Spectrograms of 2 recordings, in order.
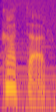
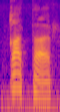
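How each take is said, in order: First: The first consonant sounds like a K. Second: The first consonant is deep, like a G. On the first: This is how other Arabic dialects say it. "Other Arabs would call it Qatar with a like a K" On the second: This is how the Gulf dialect says it. "But in the Gulf dialect, it's way down here"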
